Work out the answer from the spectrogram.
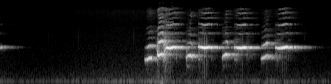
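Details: A male cockatiel sings one whistled phrase after a long silence: a rising chirp, a sustained clear whistle, then several short dipping notes.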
